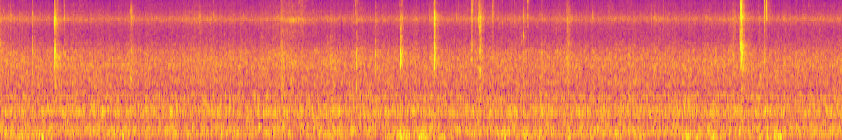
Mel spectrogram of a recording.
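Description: Close-up eating sounds of someone chewing fried fish picked from the bone by hand, with a few sharp smacks or crunches, over a steady low background rumble.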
